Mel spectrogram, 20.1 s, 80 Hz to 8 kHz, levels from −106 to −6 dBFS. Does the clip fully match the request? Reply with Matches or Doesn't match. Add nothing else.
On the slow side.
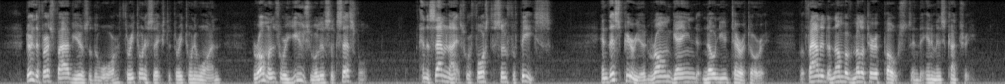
Matches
